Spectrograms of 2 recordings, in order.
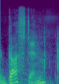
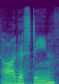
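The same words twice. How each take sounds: First: The name is said the scholarly-sounding way. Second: The name is said the common everyday way.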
